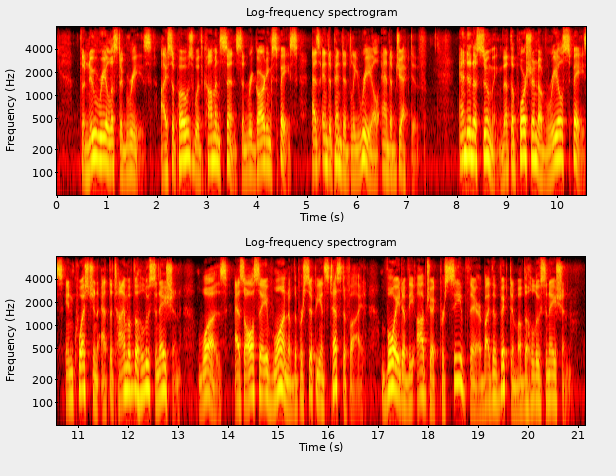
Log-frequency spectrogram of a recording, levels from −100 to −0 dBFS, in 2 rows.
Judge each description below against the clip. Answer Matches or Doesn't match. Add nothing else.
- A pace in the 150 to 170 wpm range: Matches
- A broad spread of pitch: Matches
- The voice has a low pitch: Matches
